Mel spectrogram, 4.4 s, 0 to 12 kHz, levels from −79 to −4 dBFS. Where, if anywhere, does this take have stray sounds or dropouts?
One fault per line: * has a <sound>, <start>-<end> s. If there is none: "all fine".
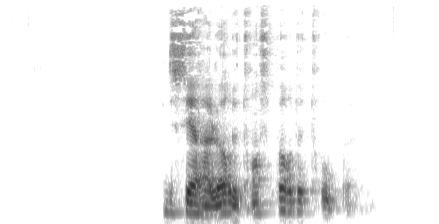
all fine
